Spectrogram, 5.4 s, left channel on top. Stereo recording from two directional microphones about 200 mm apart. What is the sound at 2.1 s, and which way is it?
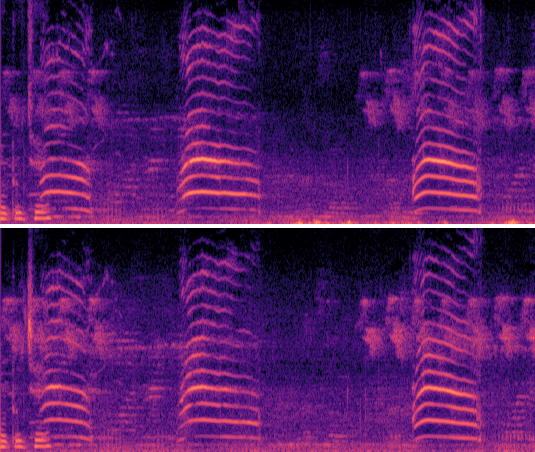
Cat, centre (ahead or behind).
